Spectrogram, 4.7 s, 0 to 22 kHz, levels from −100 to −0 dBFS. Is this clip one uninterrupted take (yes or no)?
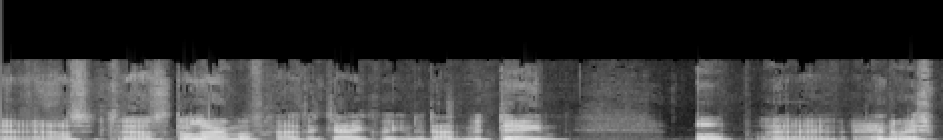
yes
